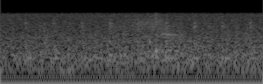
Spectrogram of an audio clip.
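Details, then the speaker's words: Homemade tin-can Stirling engine with JB Weld power piston in copper tube: light, even slow tick-tock; owner suspects slight excess play where the connecting rod joins the pin. "I don't know if you can hear the Click Click clicker I think that's where the Conrad joins the pin I think there's a little bit of play in there just a little bit too much"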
